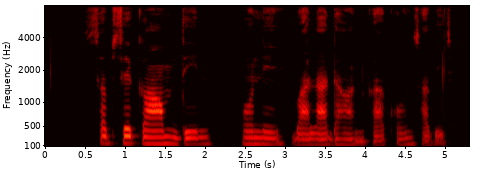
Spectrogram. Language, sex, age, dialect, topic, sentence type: Magahi, male, 18-24, Western, agriculture, question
